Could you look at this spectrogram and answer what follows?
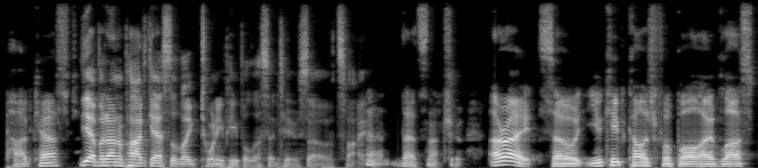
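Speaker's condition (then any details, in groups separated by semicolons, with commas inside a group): No condition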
